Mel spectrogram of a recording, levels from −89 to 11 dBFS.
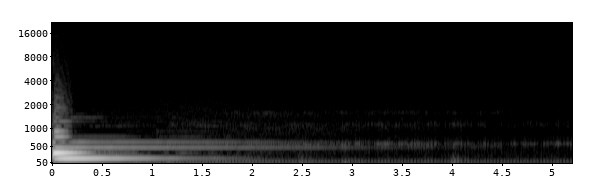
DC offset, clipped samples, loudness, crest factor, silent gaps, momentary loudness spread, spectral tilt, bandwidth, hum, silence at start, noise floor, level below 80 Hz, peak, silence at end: under 0.1%; under 0.1%; -19 LUFS; 20 dB; none; 28 LU; -14 dB/octave; 2 kHz; none; 0 s; -70 dBFS; -64 dBFS; -4 dBFS; 4.2 s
